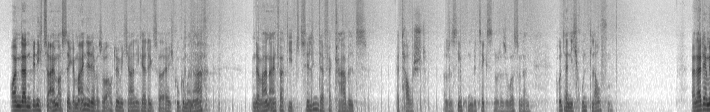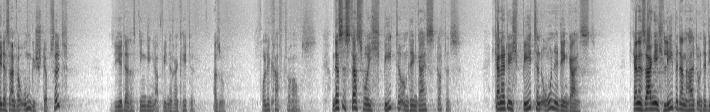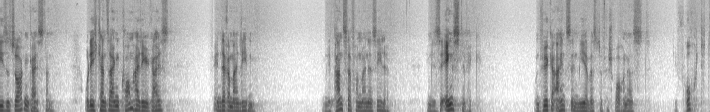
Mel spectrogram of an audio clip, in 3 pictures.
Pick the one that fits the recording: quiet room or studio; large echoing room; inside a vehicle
large echoing room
